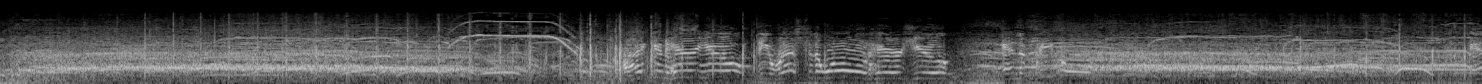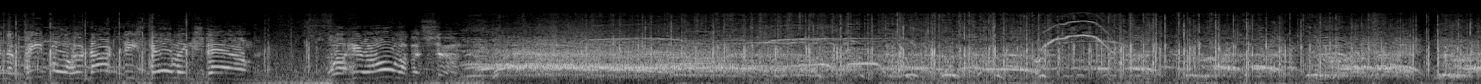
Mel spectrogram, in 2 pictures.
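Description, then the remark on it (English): A large crowd at a speech mourning lives lost in a terrorist attack cheers and yells continuously, shouting "We can't hear you," a dense roar of many voices with rising shouts and whistles cutting through, steady and loud throughout. “They were yelling, "We can't hear you."”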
